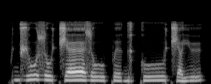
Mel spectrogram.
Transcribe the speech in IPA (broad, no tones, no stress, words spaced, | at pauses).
d͡ʒuzu t͡ʃɛːzuːpɪːɡɪ kuːt͡ʃɐjy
